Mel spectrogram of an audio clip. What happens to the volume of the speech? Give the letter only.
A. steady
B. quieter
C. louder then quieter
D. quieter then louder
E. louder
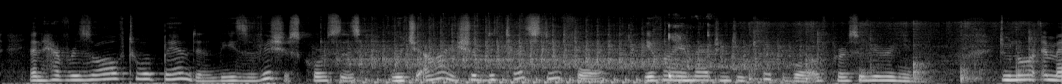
A.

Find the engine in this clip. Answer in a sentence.
You can hear the engine from 3.0 to 8.2 s.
